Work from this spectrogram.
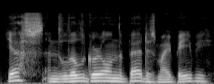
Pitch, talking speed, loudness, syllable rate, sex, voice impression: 140 Hz, 305 wpm, -16 LUFS, 6.3 syllables/s, male, very masculine, slightly middle-aged, slightly thick, slightly relaxed, slightly weak, slightly dark, slightly hard, slightly clear, fluent, slightly cool, intellectual, slightly refreshing, very sincere, calm, slightly mature, slightly friendly, slightly reassuring, unique, slightly wild, slightly sweet, slightly lively, kind, slightly sharp, modest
